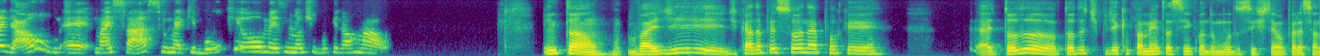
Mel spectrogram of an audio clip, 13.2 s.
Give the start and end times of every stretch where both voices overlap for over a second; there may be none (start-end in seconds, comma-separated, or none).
none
